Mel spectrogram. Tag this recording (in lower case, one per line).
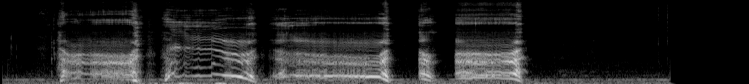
human voice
